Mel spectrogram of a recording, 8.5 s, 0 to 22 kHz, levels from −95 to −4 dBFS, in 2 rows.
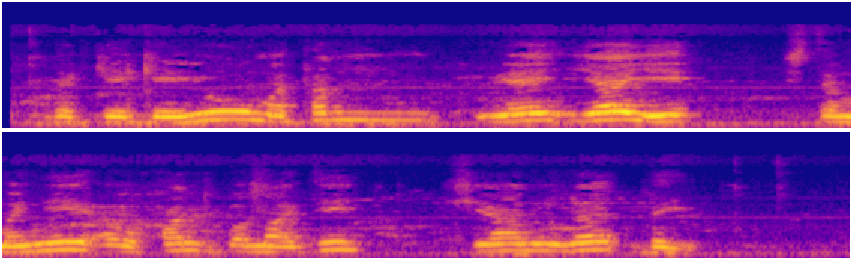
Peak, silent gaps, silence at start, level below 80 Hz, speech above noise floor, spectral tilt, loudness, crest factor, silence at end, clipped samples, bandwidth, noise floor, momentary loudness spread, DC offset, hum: -4 dBFS; none; 0.1 s; -56 dBFS; 35 dB; -8.5 dB/octave; -21 LUFS; 18 dB; 0.8 s; under 0.1%; 6.8 kHz; -55 dBFS; 12 LU; under 0.1%; none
